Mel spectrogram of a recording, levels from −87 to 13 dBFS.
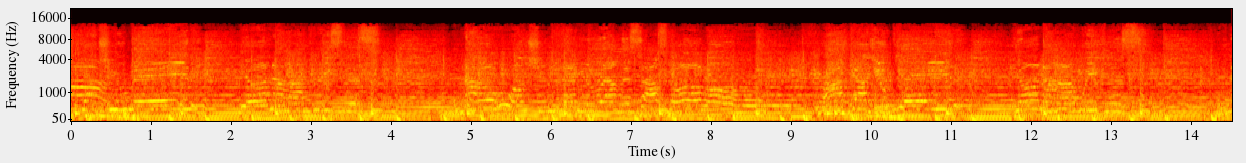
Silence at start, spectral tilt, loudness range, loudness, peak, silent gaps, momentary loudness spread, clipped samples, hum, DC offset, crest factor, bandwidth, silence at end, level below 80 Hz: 0 s; -4.5 dB/octave; 1 LU; -17 LUFS; -6 dBFS; none; 4 LU; under 0.1%; none; under 0.1%; 12 dB; 14 kHz; 0 s; -28 dBFS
